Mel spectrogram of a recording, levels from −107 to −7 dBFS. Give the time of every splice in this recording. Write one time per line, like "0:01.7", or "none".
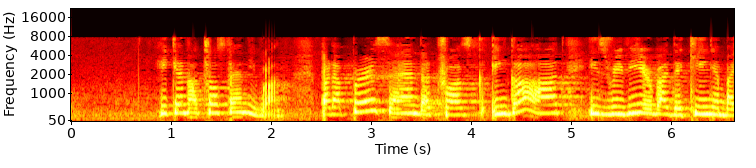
none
